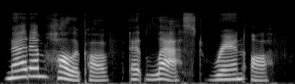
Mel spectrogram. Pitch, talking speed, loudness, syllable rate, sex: 245 Hz, 120 wpm, -18 LUFS, 3.6 syllables/s, female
